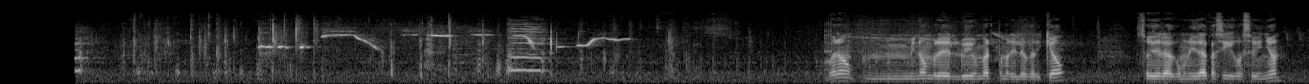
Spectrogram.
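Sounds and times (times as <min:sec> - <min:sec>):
birds whistling: 0:02.6 - 0:11.3.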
